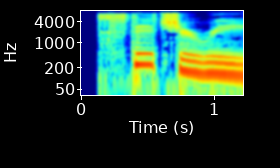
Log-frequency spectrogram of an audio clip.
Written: stitchery

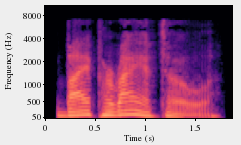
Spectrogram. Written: biparietal

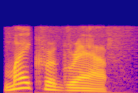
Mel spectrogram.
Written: micrograph

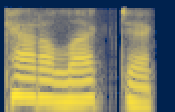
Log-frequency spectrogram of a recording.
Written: catalectic

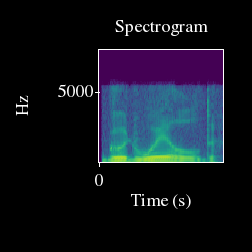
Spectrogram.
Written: goodwilled

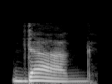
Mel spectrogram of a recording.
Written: doug

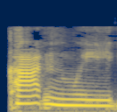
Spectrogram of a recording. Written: cottonweed

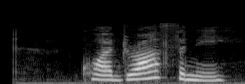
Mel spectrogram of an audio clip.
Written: quadrophony

